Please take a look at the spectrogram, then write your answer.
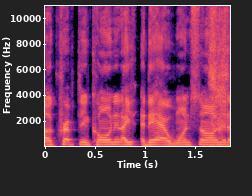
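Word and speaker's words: Konan: But I used to like Crepton Conan.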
